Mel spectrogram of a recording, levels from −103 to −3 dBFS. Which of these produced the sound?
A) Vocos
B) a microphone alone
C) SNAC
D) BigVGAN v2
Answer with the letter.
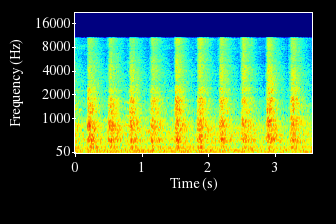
B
